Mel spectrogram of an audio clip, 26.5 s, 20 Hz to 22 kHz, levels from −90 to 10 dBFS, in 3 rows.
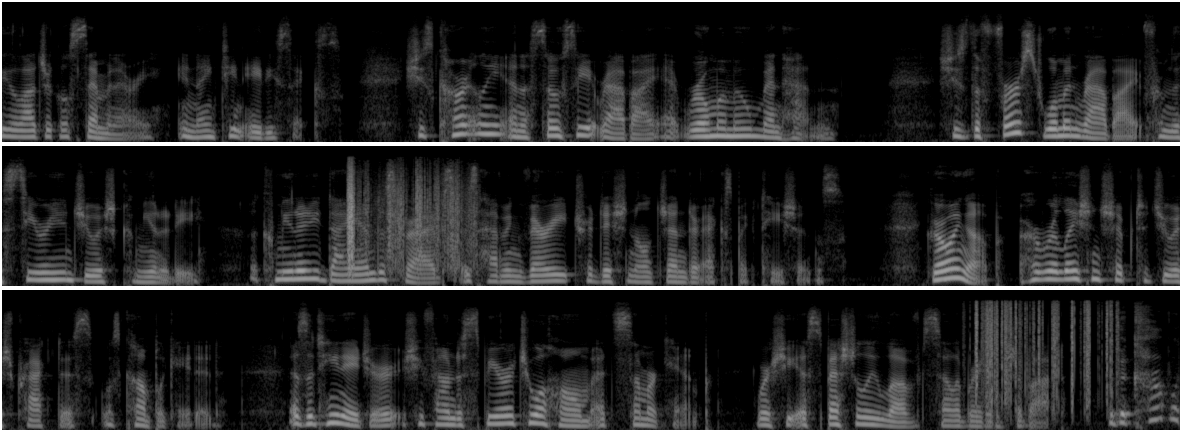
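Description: Two bursts of rough scratching and rustling cut across the speech: from 11.43 to 12.44 s, roughly as loud as the speech itself, and again from 24.88 to 26.06 s, a little quieter. Both are cable scratch noise, likely from a worn cable, connector or control being moved. Its contact resistance jumps about rapidly, which lays dense, uneven noise over the speech for about a second each time.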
